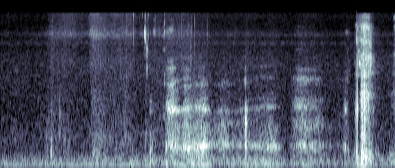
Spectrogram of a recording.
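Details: Single sneeze in a recording labeled for a male audience: quiet room noise, an inhaled build-up, then one sharp sneeze burst near the end.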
